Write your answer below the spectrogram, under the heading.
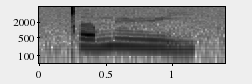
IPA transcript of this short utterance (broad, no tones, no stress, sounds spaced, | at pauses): ǀ ɤ m ʉː j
